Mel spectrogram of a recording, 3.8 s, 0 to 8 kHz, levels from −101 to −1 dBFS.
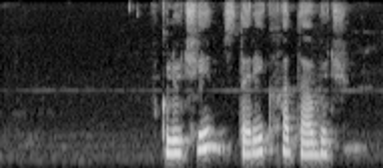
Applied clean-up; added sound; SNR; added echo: none; none; none; none.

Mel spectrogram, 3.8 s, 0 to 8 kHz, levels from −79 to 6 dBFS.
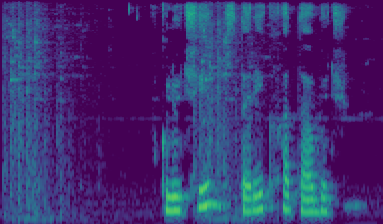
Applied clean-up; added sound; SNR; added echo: none; Shatter; 17 dB; none.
